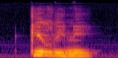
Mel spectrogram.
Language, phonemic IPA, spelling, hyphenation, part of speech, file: Dutch, /ˈkilˌli.ni/, kiellinie, kiel‧li‧nie, noun, Nl-kiellinie.ogg
- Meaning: line of battle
